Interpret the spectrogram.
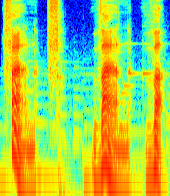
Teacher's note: The f and the v sound are labiodental fricatives, made by disrupting the airflow through a narrow channel formed by the lips and teeth and thereby causing turbulence.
